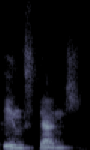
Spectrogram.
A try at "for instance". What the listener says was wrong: It's not an e, like instance. It's for instance.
